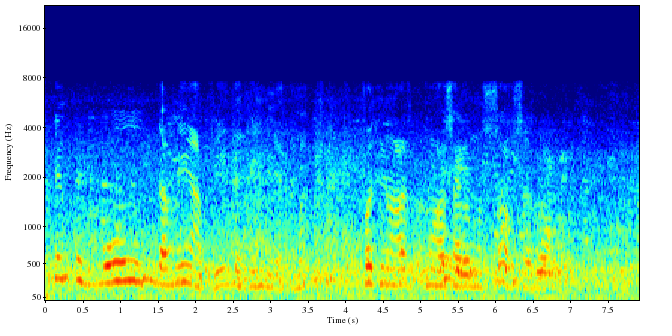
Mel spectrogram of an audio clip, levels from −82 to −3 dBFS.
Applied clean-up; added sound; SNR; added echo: none; Subway, metro, underground; 2 dB; none.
